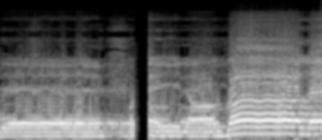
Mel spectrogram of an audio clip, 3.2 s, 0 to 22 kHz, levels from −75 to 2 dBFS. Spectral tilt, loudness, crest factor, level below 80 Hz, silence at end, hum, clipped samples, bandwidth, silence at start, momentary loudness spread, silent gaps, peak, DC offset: -6.5 dB/octave; -5 LUFS; 4 dB; -36 dBFS; 0 s; none; 8%; 15 kHz; 0 s; 7 LU; none; 0 dBFS; under 0.1%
